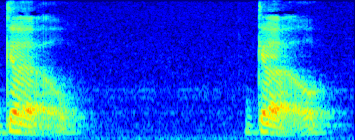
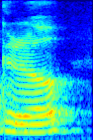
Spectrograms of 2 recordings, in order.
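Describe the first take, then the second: First: Put-on Girl said as "gou", with no R at all; girl without R. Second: Put-on girl said with a heavy American R, as the wrong take; girl with a strong R, the version to avoid. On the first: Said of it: "you remove the R and you say it like this". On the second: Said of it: "It's not girl". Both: Shown as a demonstration.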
